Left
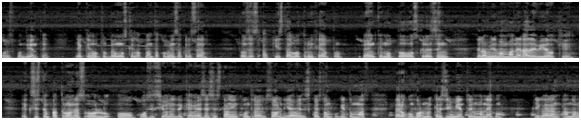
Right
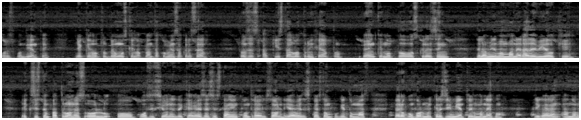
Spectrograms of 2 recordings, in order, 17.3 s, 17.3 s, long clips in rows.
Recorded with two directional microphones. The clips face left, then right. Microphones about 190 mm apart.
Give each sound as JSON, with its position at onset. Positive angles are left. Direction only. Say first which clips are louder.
{"t": 0.0, "sound": "speech", "louder": "even", "side_deg": 0}
{"t": 7.1, "sound": "speech", "louder": "right 5 dB", "side_deg": -20}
